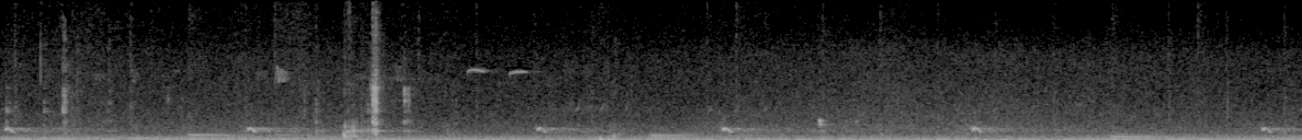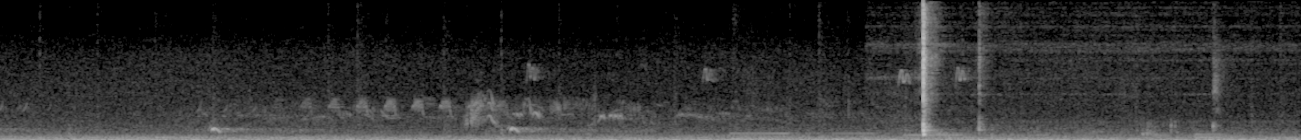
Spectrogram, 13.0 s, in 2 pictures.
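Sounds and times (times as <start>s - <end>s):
birds chirping: 0.0s - 13.0s
steady low rumble: 0.0s - 13.0s
sharp click: 11.0s - 11.6s.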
